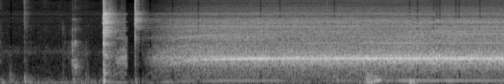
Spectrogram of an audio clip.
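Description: A few clicks as the homemade laser is switched on, then its small cooling fans spin up about two seconds in and run steadily with a constant high whine and a low hum.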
